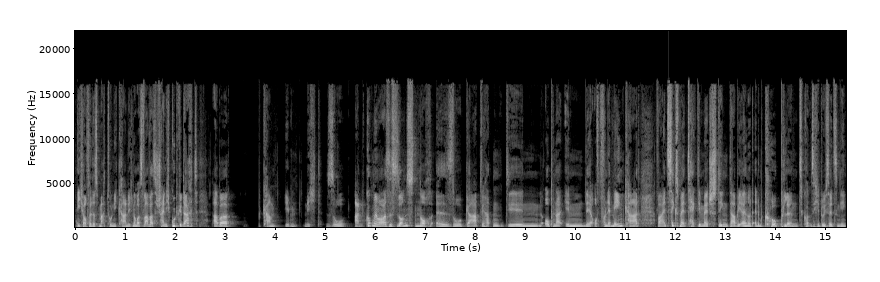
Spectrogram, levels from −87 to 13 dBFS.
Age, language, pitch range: 30-49, German, 115-150 Hz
